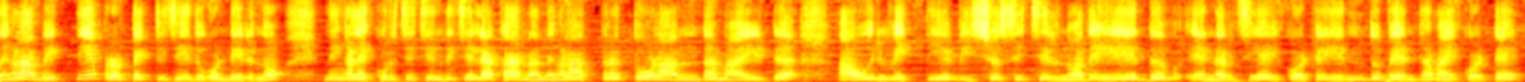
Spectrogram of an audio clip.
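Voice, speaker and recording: A woman's voice: medium pitch, mellow. A woman giving an earnest tarot reading straight to the viewer, talking with frequent fillers and restarts. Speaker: tarot reader.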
